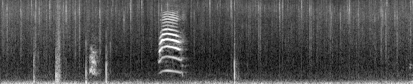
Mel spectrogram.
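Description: A Minecraft cat gives a single clear meow partway through, moderately loud over a faint crackling background with a few scattered clicks.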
